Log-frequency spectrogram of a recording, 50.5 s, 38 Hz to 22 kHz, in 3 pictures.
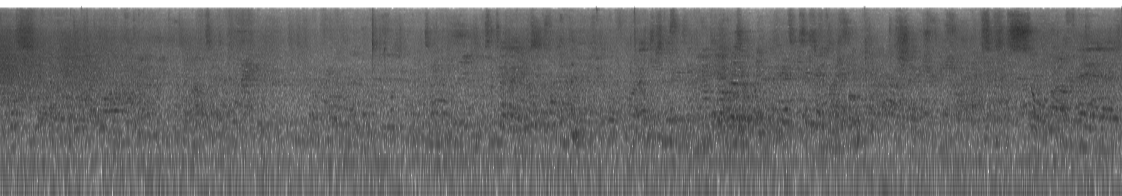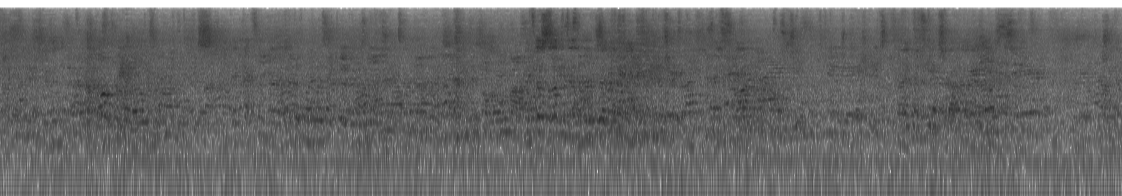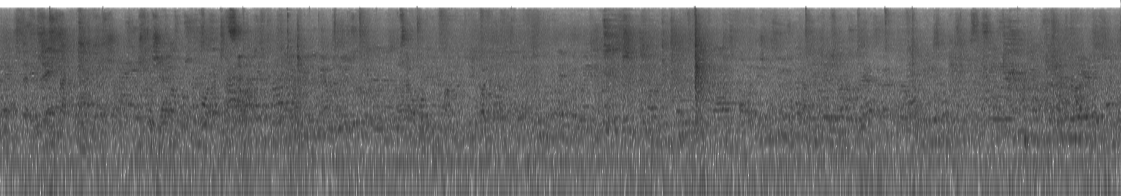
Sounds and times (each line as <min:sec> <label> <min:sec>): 0:00.0 crowd int small echo hallway 0:50.4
